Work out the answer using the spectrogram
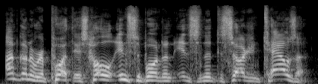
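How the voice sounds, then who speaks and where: A man's voice: sing-song, brisk, fairly bright tone. A glum military doctor in an audiobook, acted by a male narrator. He is whiny and self-pitying, complaining with peevish indignation and distrust of those around him. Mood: alarmed, indignant. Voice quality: shrill when upset.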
